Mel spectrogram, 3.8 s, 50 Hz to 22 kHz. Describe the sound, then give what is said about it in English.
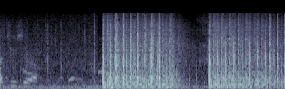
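Rapid automatic AK-47 rifle fire in a firefight with a patrol, two loud sustained bursts of dense cracking shots separated by a brief lull, standing out sharply against a quieter background. “They fire at the patrol with AK-47s and rocket-propelled grenades, then disappear.”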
